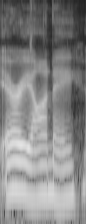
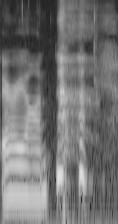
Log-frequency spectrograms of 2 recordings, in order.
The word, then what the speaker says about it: Arion: i can't pronounce it i have people call me ariani and it's actually just arion i say arione that's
